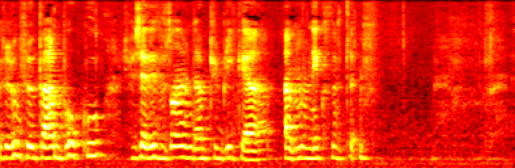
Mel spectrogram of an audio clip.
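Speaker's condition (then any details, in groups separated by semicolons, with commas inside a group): Multiple sclerosis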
